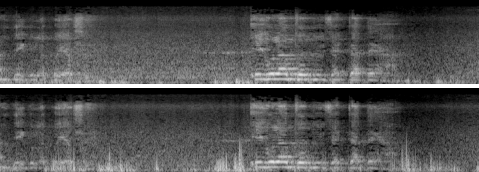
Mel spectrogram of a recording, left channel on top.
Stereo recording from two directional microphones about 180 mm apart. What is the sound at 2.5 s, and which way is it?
Speech, 45° right (ahead or behind).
